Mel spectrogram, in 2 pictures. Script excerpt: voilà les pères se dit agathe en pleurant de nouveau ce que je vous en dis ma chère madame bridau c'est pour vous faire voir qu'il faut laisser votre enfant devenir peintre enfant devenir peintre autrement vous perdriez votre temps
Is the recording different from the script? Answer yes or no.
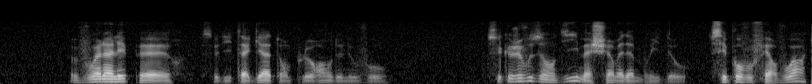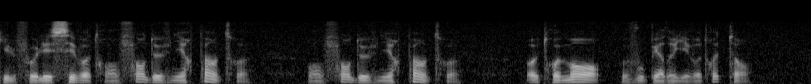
no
